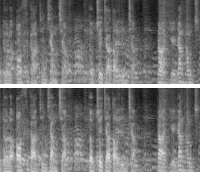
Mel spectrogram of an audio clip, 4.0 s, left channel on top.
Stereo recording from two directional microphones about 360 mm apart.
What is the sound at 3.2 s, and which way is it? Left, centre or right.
Speech, centre.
